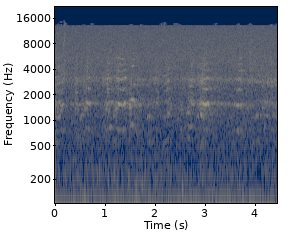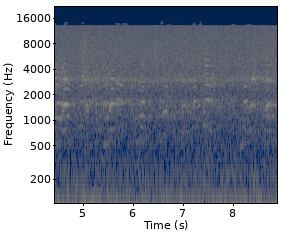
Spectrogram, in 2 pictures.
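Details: Huge flock of Canada geese circling over a pond before landing on grey Boxing Day, 26 December 2015; loud, honking calls pile up in an irregular, nonstop chorus, individual honks roughly every second or two, above a low steady rumble.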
